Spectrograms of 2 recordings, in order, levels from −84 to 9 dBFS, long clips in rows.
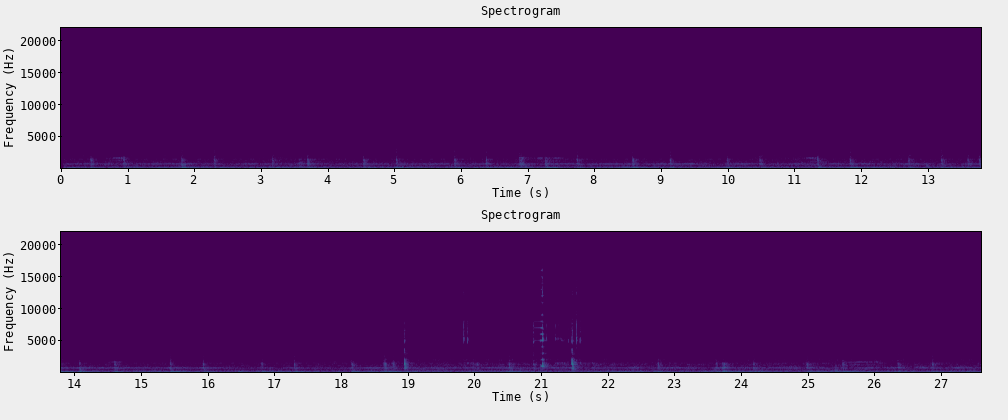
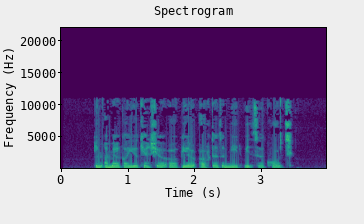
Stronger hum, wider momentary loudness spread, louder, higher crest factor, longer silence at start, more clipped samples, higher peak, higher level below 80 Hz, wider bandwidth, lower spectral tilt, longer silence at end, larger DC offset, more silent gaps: neither; about the same, 6 LU vs 5 LU; second, -65 LUFS vs -20 LUFS; first, 30 dB vs 16 dB; second, 0.05 s vs 0.5 s; neither; second, -34 dBFS vs -4 dBFS; second, -72 dBFS vs -46 dBFS; first, 16.5 kHz vs 11.5 kHz; about the same, -4.5 dB/octave vs -4.5 dB/octave; second, 0 s vs 0.5 s; neither; neither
